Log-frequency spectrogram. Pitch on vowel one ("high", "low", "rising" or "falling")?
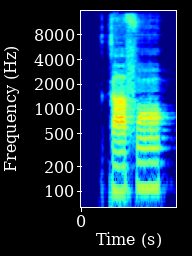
low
